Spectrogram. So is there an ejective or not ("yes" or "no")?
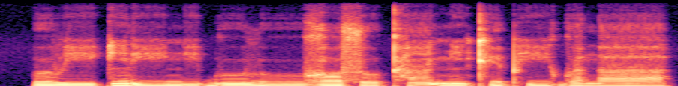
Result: no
